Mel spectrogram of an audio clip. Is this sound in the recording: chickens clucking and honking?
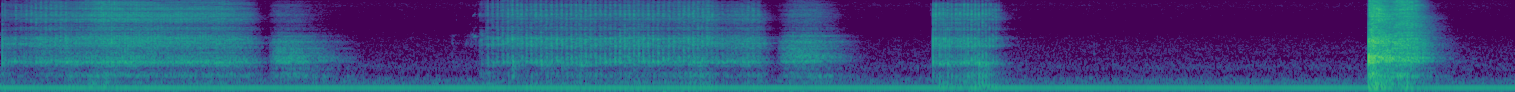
no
